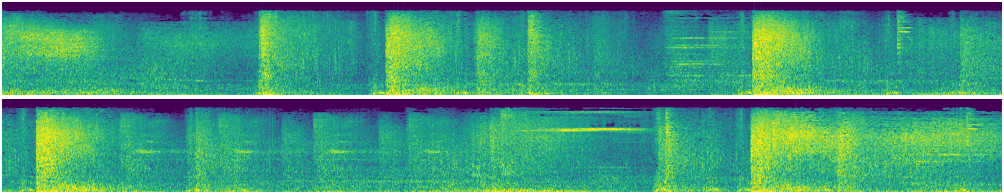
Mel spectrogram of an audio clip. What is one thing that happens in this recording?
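Swords clash and strike armour in a fight.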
